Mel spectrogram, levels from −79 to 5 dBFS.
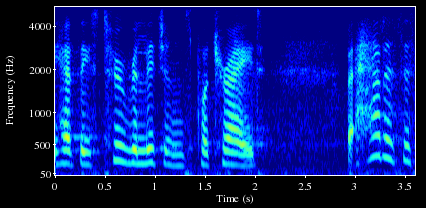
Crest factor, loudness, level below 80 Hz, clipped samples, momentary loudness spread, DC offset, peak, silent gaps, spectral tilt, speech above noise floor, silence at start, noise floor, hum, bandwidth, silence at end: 22 dB; -39 LUFS; -68 dBFS; under 0.1%; 22 LU; under 0.1%; -18 dBFS; none; -1.5 dB/octave; 21 dB; 0 s; -60 dBFS; none; 5.4 kHz; 0 s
